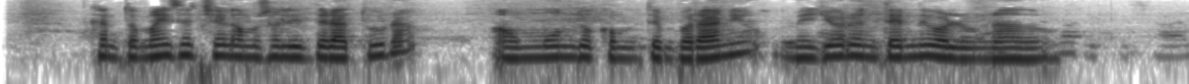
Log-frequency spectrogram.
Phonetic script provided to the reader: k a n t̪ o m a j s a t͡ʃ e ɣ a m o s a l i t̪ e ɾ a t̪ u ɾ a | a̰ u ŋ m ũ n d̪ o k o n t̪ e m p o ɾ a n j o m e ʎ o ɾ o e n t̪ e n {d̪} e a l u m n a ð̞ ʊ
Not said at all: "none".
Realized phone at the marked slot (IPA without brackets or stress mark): d̪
